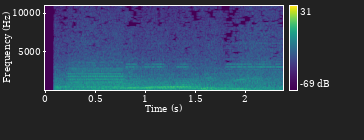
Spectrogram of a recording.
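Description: City street traffic noise, with a car horn held for about the first second and a half.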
